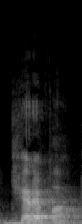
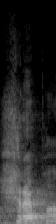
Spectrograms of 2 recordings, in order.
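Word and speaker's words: חרפה: 그래서 이 부끄러움이라는 단어가 히브리어로 굳이 읽는다라면 케레파라고 합니다. 케레파, 헤레파 뭐 이렇게 발음할 수 있는데, 이거는 하라프에서 나온 단어인데, 이게 부끄럽다 뭐 이런 뜻이에요.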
